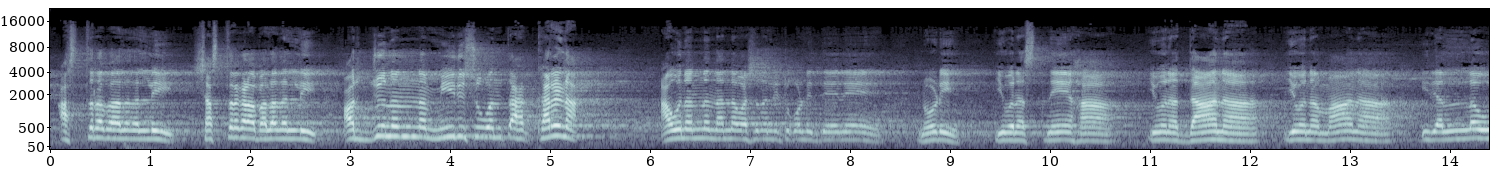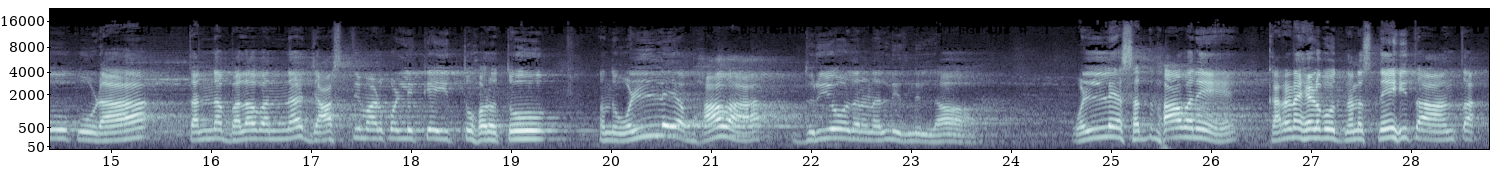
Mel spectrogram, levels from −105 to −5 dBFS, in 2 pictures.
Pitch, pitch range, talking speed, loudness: 205 Hz, 185-225 Hz, 75 wpm, -22 LUFS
